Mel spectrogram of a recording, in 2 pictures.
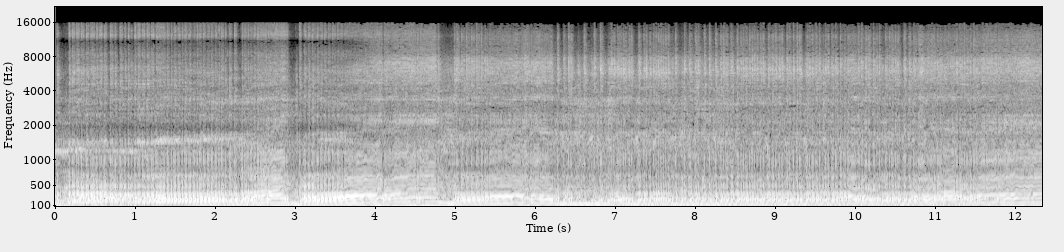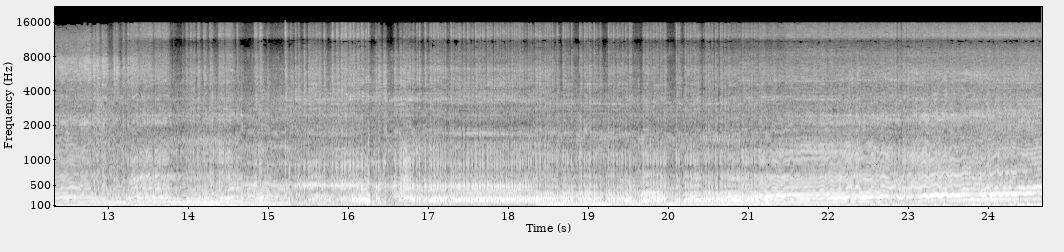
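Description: A KTM motorcycle rolls on the throttle in fifth gear, its engine note loud and steady as it climbs and falls in pitch over about twenty-five seconds of continuous riding, with no talk.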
